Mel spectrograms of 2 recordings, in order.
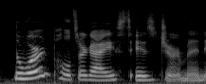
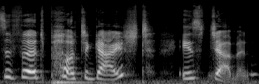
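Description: First: It is said in her normal accent. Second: It is said in a put-on German accent.

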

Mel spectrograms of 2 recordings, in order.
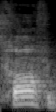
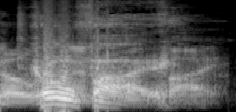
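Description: First: It is said smoothly like the word coffee. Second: Both syllables are separated and emphasized. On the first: The speaker calls it wrong. "people are like, it's coffee" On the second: The speaker calls it right. "you have to emphasize the syllables"

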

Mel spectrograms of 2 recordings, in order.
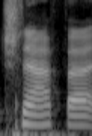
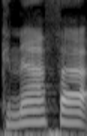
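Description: First: It starts with a ch sound. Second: It starts with a k sound.

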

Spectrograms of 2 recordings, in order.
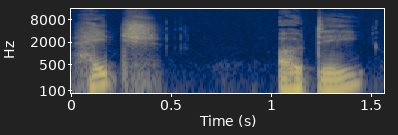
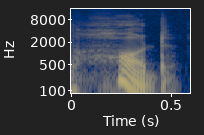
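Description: First: The name is spelled out letter by letter. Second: The name is said as a single word. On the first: The speaker calls it right. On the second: The speaker calls it wrong.

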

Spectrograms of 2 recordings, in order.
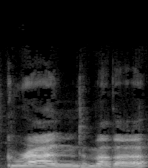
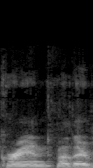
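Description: First: It is said in a put-on British accent. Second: It is said in the speaker's ordinary accent.

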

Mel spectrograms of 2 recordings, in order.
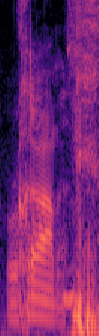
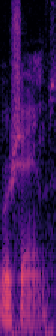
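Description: First: The name is said in a Russian accent. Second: The name is said in a plain American accent.

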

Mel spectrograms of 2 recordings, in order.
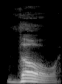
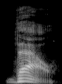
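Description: First: The vowel rhymes with go. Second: The vowel rhymes with cow. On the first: This is the likely older pronunciation that rhymes with tro. "more likely though and tro" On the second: This is the usual modern pronunciation. "as you might expect"

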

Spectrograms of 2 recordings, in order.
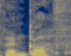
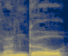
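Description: First: The name is said with a British pronunciation. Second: The name is said with an American pronunciation. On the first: "we tend to say Van Gogh" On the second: "Americans say Van Gogh"

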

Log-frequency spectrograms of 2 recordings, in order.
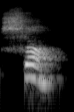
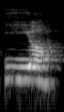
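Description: First: The word begins with a 'sh' sound. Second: The word begins with a 'y' sound. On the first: The speaker is from Buenos Aires. "because I'm from Buenos Aires and I say sho" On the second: This is how the rest of Latin America and Spain say it. "the sh sound is not yo"

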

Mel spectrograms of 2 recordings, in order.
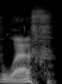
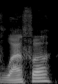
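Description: First: The word ends on the 'f' consonant sound. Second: The word ends with an 'a' vowel sound.

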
